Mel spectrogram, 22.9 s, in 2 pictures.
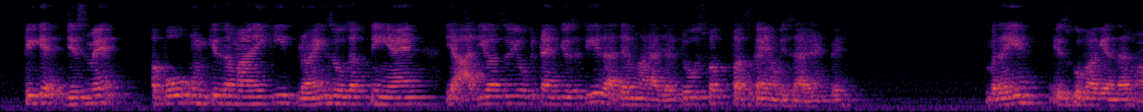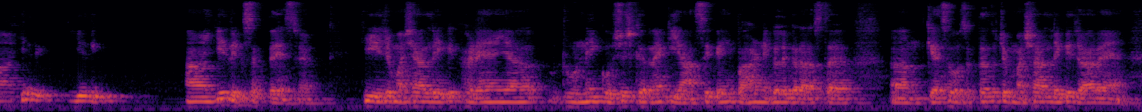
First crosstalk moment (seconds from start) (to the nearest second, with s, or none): none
